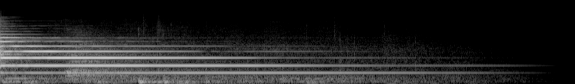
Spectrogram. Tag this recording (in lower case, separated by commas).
musical instrument, music, percussion, bell, church bell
